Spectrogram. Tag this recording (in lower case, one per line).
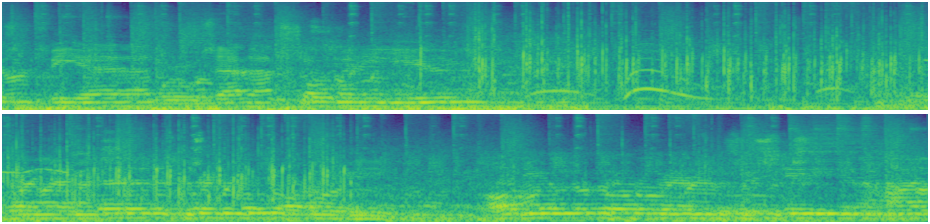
crowd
